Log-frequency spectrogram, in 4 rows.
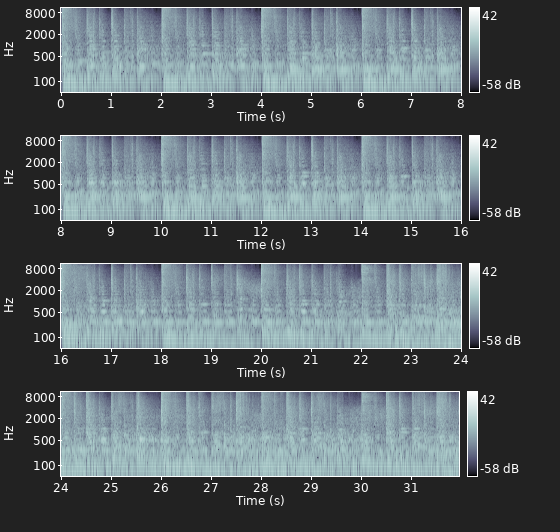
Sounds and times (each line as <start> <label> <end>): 0.0 Dramatic Strings 31.9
